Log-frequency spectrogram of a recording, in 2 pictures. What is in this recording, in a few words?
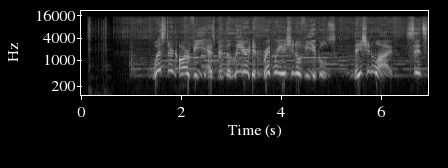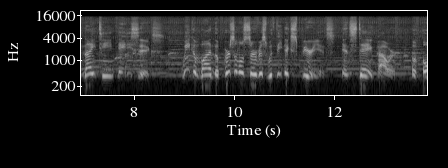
narrations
